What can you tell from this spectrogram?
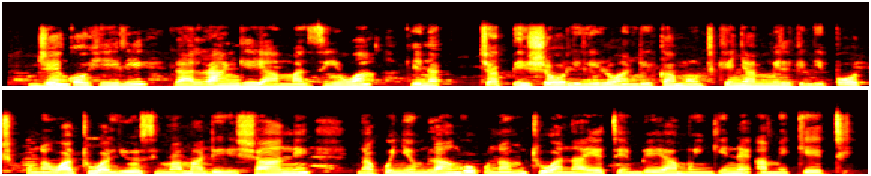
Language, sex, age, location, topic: Swahili, female, 18-24, Mombasa, finance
